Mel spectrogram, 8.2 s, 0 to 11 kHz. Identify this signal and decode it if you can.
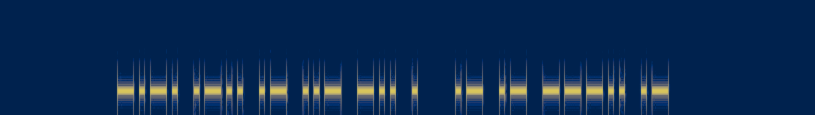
Morse code, heard as a keyed tone, about 22 wpm, 700 Hz. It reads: CLAUDE AA8A
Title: CWT Exchange 22wpm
